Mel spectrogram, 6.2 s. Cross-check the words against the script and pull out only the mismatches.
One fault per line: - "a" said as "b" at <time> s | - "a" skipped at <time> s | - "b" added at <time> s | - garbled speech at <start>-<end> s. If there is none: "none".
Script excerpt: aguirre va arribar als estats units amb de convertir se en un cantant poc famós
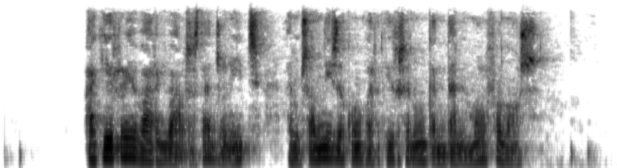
- "somnis" added at 3.1 s
- "poc" said as "molt" at 4.8 s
